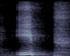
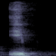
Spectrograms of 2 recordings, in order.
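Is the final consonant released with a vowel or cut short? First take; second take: released; cut short. First: The final consonant is released with a vowel. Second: The final consonant is a cut-short p sound. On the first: The speaker calls it wrong. "이렇게 발음하지 않고" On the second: The speaker calls it right. "이렇게 비읍으로 바뀌어서 발음이 된다"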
